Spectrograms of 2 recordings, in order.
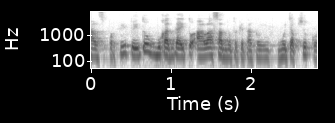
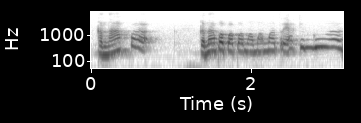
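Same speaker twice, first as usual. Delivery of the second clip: put-on high plaintive child; child's voice; 8 semitones higher than usual. Toddler asking parents why they yelled, high and plaintive. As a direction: ask like a hurt little kid.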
